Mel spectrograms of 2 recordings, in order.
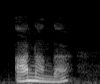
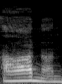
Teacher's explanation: it's pronounced with the emphasis if not twice the length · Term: long vowels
